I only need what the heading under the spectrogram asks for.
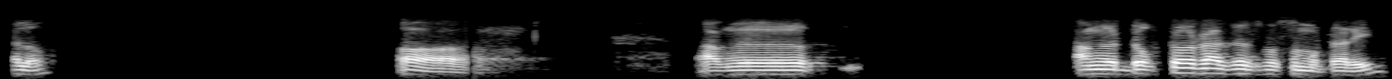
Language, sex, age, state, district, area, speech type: Bodo, male, 45-60, Assam, Baksa, urban, conversation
